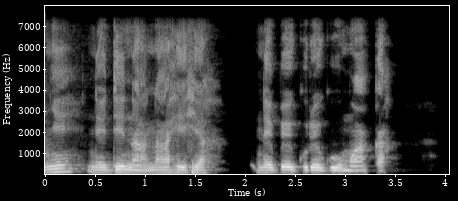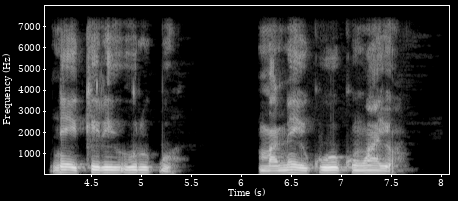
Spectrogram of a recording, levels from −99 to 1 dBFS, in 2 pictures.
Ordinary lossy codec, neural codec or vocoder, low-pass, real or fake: none; none; 7.2 kHz; real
